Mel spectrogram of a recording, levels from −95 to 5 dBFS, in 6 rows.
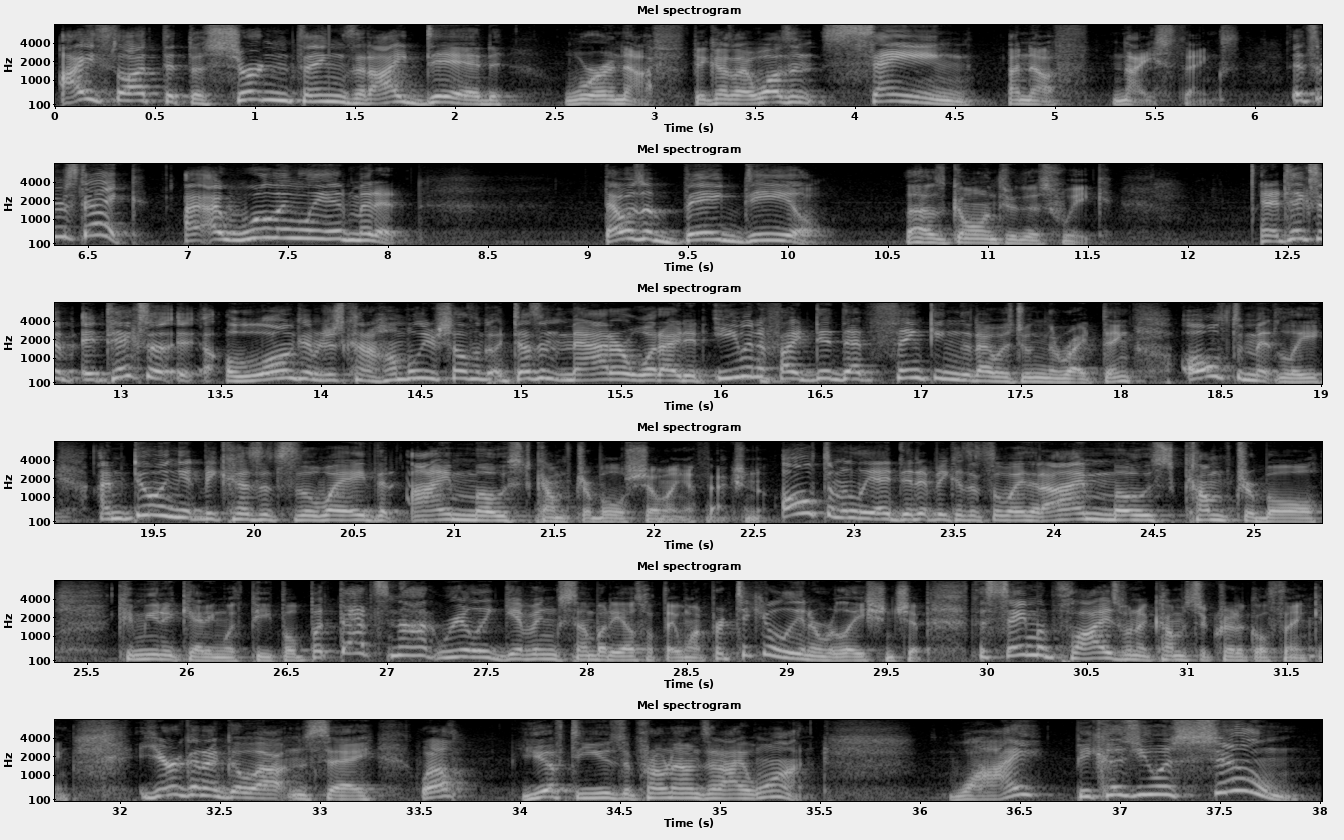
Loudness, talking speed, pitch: -28 LUFS, 235 wpm, 185 Hz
